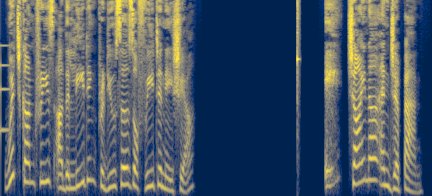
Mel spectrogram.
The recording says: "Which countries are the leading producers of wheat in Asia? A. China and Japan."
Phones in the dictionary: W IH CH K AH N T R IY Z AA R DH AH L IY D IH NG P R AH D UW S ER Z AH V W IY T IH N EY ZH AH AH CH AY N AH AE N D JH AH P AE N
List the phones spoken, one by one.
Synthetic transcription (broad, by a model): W IH CH K AH N T R IY Z AA R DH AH L IY D IH NG P R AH D UW S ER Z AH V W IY T IH N EY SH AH AH CH AY N AH AE N D JH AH P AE N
